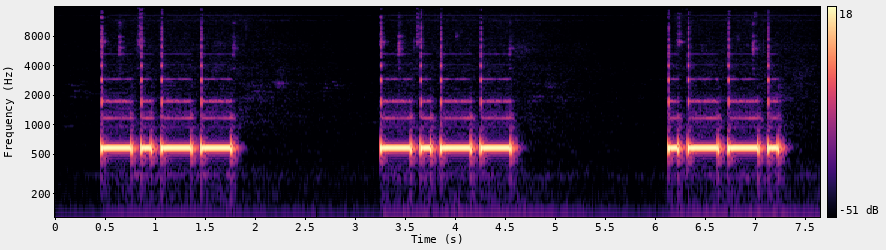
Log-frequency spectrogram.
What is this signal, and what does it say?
Morse code, heard as a keyed tone, about 12 wpm, 580 Hz. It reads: Y Y P
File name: 1of4-cw-letters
